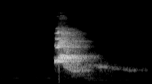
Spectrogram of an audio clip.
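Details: Cavalier King Charles Spaniel puppy, one of eight young pups wrestling and playing together in a puppy pen, gives a single sharp, high yelping bark that trails off into a falling whine.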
